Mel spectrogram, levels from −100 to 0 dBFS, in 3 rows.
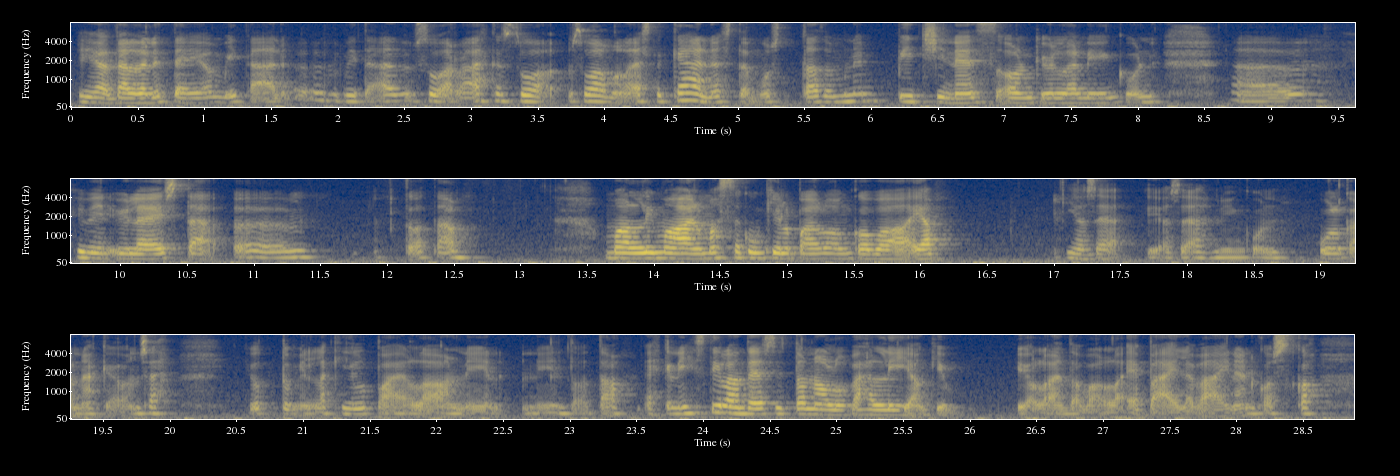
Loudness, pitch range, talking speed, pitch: -26 LUFS, 165-215 Hz, 115 wpm, 185 Hz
